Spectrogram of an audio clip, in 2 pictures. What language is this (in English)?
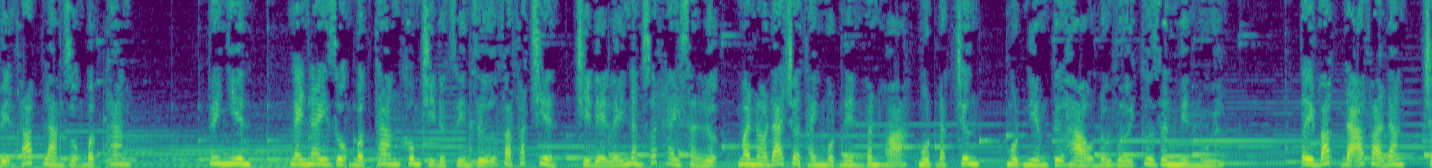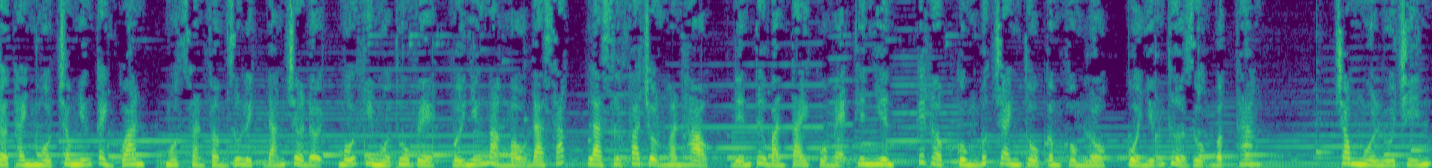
Vietnamese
